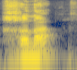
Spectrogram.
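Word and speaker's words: חנה: dava o porção dobrada para ana que no hebraico e pronuncia hanna a mais amava casou-se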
